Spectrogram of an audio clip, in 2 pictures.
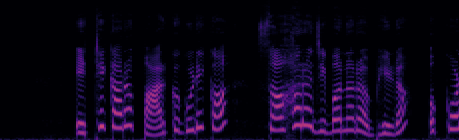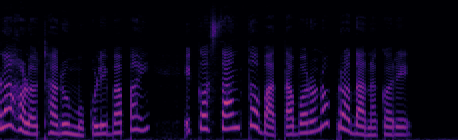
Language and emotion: Odia, happy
